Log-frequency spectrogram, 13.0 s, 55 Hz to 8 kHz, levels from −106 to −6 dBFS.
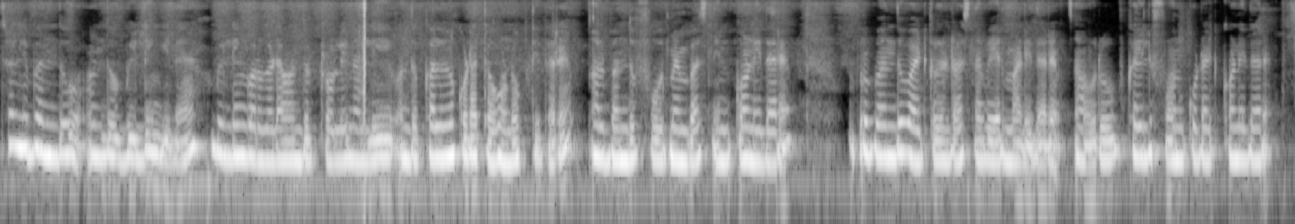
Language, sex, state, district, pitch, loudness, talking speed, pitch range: Kannada, female, Karnataka, Mysore, 240 Hz, -20 LUFS, 125 wpm, 225-260 Hz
